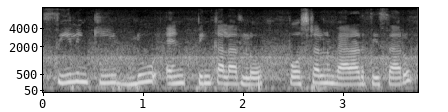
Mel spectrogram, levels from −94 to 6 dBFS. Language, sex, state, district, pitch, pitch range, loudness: Telugu, female, Telangana, Mahabubabad, 215 Hz, 195-230 Hz, -13 LUFS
